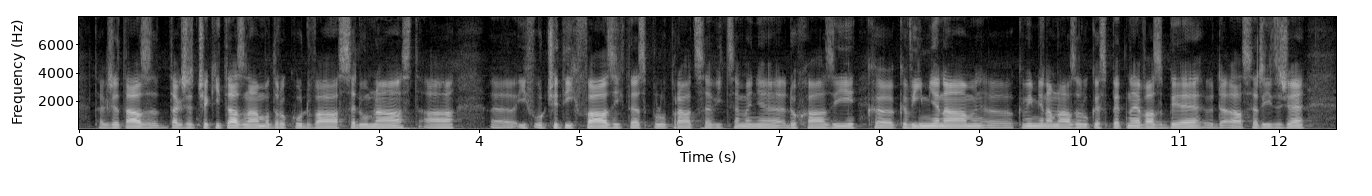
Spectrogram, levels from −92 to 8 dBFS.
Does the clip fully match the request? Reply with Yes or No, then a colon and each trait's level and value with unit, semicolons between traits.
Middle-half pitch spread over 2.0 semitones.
No: narrow, 1.3 semitones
